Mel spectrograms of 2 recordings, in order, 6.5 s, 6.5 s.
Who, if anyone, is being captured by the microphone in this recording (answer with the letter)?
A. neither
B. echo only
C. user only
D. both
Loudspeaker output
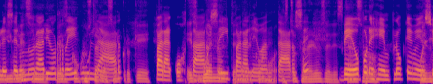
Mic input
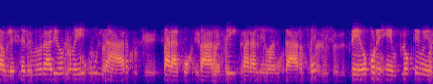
B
